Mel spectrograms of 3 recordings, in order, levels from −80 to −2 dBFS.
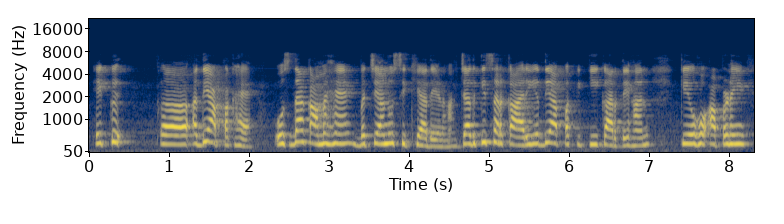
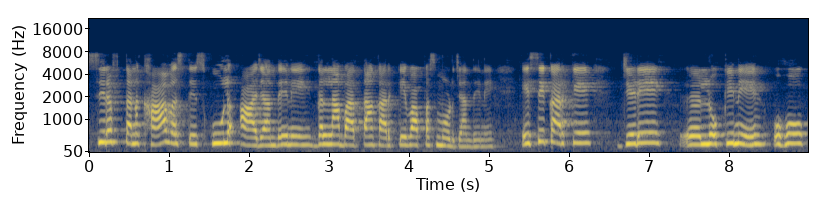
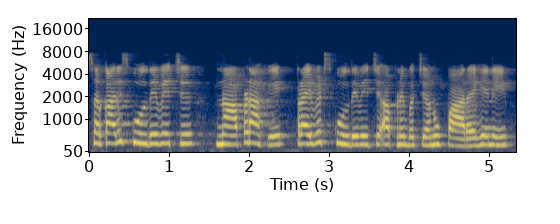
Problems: background sounds at intervals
